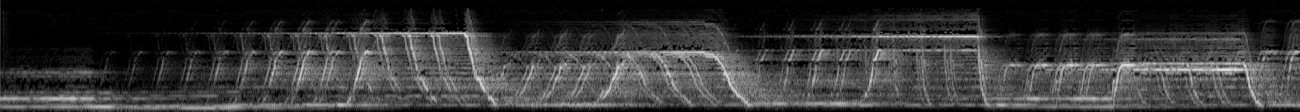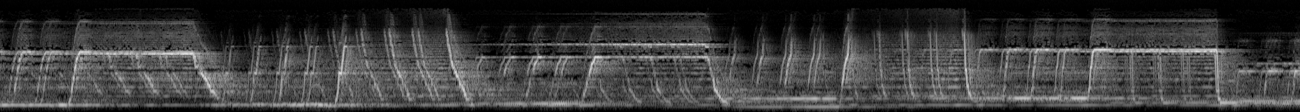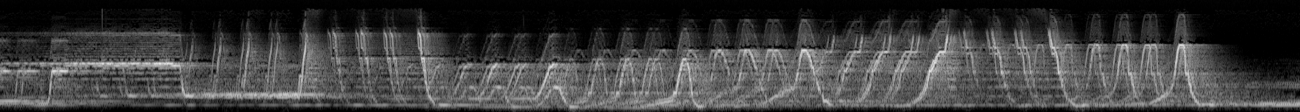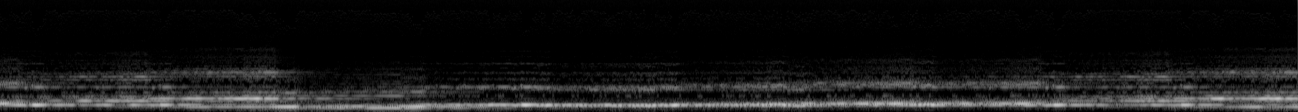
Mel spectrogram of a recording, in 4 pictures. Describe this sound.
harmonic madness
Weird harmonic spacey loop made with Korg Triton
space, harmonic, weird, discordance, synth, signals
